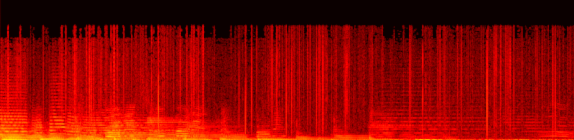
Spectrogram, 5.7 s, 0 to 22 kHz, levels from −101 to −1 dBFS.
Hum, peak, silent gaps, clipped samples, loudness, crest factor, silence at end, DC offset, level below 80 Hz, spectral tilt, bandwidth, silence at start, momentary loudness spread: none; -20 dBFS; none; under 0.1%; -42 LUFS; 20 dB; 0 s; under 0.1%; -48 dBFS; -5.5 dB/octave; 18 kHz; 0 s; 17 LU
